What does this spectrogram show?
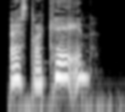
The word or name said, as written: astrakan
